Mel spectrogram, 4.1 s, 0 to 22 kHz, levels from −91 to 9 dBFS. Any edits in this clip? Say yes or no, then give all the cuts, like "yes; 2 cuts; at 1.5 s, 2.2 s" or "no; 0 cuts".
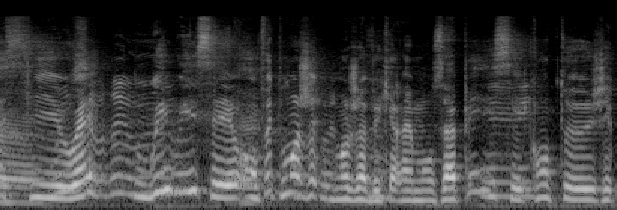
no; 0 cuts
